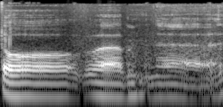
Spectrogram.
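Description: A man's voice holding two long drawn-out vowels of steady pitch, about a second each, the first louder: a hesitation sound between phrases of speech.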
